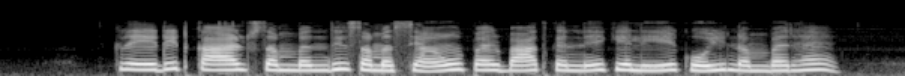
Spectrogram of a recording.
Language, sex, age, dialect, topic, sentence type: Hindi, female, 18-24, Hindustani Malvi Khadi Boli, banking, question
